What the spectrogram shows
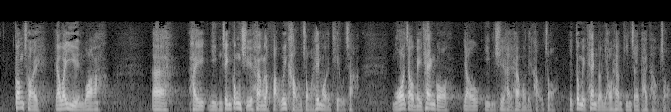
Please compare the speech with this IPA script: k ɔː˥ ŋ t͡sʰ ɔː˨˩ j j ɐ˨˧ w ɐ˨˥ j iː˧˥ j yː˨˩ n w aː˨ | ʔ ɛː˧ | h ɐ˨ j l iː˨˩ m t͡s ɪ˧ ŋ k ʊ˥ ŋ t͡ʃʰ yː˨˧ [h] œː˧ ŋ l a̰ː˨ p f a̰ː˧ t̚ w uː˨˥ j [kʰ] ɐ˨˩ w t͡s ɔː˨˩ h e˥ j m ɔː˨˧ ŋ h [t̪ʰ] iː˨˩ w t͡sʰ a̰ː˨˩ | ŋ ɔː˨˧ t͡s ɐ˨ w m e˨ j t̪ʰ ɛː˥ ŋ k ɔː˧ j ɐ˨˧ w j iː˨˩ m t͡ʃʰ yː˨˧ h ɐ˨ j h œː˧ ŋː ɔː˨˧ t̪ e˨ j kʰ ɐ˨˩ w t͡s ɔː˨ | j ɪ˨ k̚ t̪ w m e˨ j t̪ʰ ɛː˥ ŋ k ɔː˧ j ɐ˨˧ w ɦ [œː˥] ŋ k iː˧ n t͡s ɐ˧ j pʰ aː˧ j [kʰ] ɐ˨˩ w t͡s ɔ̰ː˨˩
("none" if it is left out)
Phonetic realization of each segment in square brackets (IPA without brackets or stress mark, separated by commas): h, kʰ, t̪ʰ, œː˧, kʰ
